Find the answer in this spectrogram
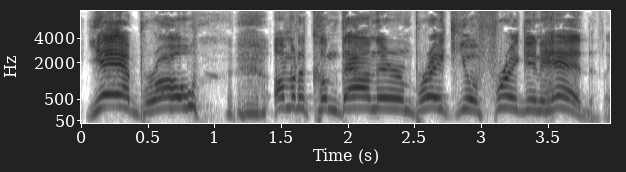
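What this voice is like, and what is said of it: Put-on Staten Island accent. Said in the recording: “that's how I picture you guys talking in my head. You're all women from Staten Island.”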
